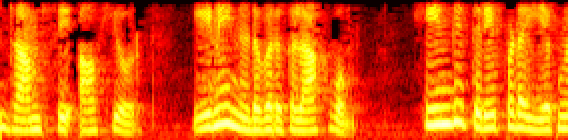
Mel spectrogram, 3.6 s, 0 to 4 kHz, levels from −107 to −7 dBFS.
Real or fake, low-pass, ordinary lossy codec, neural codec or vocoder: real; 3.6 kHz; none; none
